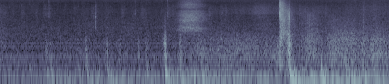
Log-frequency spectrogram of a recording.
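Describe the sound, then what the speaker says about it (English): Warship cannon shells firing during a naval battle in the War Thunder video game, with a bot cruiser nearby: heavy booming shots recur over a steady rumble, the loudest blast near the end. "I'm just sort of lobbing shells at this Omaha because I can't do anything else."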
